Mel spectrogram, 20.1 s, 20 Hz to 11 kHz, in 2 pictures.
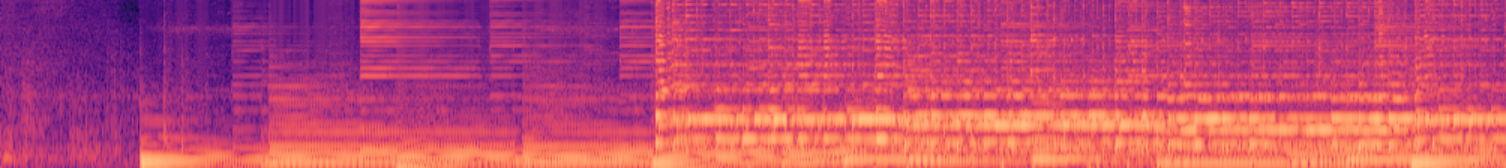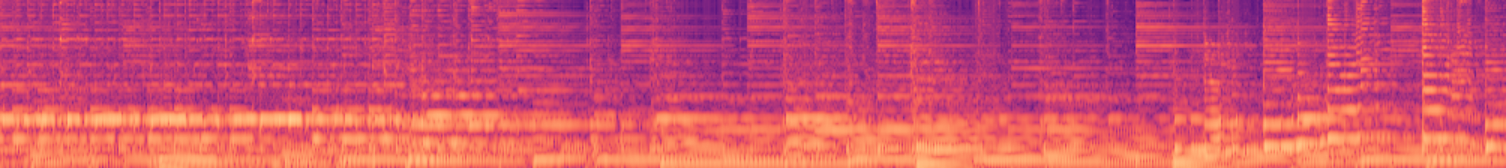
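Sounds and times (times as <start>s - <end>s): mandolin picking melody: 0.9s - 20.0s
strummed acoustic guitar: 0.9s - 20.0s.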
